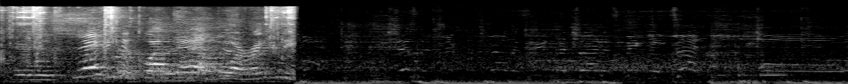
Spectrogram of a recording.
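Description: Restaurant chatter with light clinking and bag rustle as food is packed to go. About two seconds in, it cuts abruptly to a moving car's cabin: a steady low road rumble with faint voices or music over it.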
